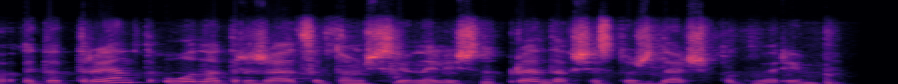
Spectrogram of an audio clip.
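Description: A woman has a plain, everyday voice at a medium pitch. Her pitch varies in an ordinary way. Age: 30s. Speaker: podcast co-host, blogger producer. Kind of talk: casual chat.

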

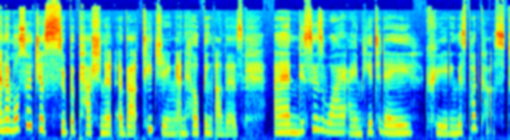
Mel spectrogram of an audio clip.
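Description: A woman's fairly high voice with an Australian accent, a warm, enthusiastic tone, ordinary pitch variation and a moderate pace, dry and close with no echo in a very clean recording with a silent background. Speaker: podcast host and illustrator. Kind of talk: solo podcast monologue, casual and conversational. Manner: warm, enthusiastic, conversational.

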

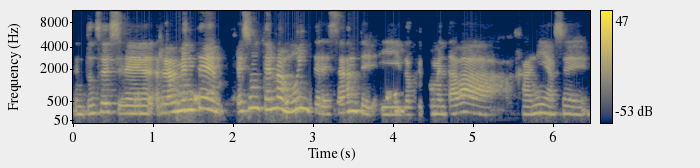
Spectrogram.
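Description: A somewhat breathy woman's voice at medium pitch, at a very slow pace. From Mexico. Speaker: concert pianist. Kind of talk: casual chat.

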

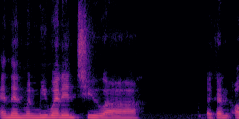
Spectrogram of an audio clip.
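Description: A woman with a Canadian accent has an ordinary speaking voice at a fairly low pitch. She goes at a fairly slow pace, and her pitch varies in an ordinary way. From Montreal, Quebec. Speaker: podcast host and comedian. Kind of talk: casual interview. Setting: video call.

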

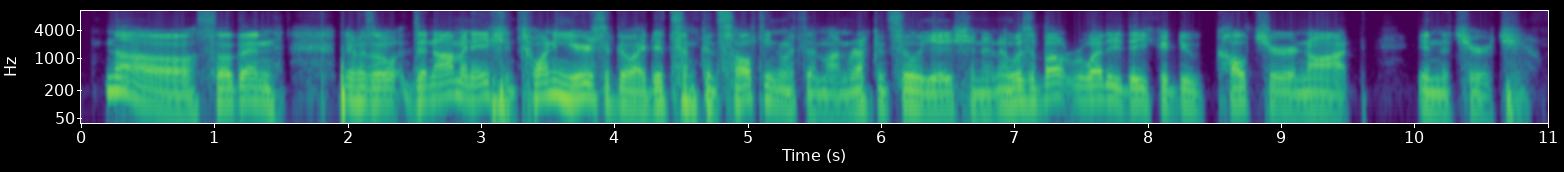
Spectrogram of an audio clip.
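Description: Lively intonation from a man at a fairly low pitch, at a moderate pace. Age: 60s. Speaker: theology professor. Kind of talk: casual chat.

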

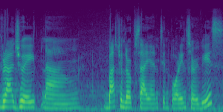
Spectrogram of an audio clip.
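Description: A woman speaks with a fairly low pitch. Her pitch variation is ordinary. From Philippines, Manila. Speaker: pastor. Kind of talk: testimony.

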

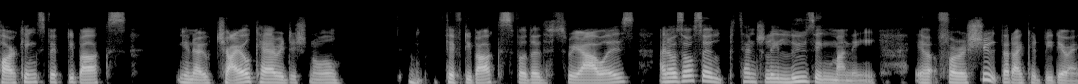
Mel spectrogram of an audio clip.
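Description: A woman with an American accent speaks at a very deep, low pitch in a dry, close recording with no echo and a quiet background. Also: ordinary pitch variation, moderate pace. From England. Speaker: photographer and business mentor. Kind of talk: interview.

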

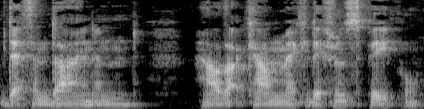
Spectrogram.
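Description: A man with a Yorkshire accent speaks in a very deep, low pitch. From Yorkshire, England. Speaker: widower and health campaigner. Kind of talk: casual interview conversation about grief.

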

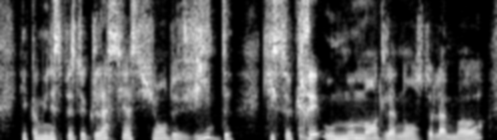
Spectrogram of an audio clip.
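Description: A man speaks with a dark, mellow tone and ordinary pitch variation. The sound is dry and close, with no echo. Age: 50s. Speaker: psychoanalyst and author. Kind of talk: interview. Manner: halting.

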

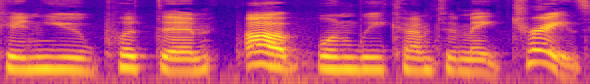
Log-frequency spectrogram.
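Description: A woman with an American accent talks at a fairly high pitch over noticeable background noise. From central Oklahoma. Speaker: podcast co-host, entrepreneur. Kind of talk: casual chat.

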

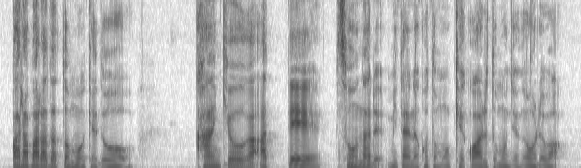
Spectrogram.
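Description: An unremarkable speaking voice from a man, fairly quick with lively intonation, on a very clean recording with a silent background. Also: medium pitch for a man. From Japan, Sapporo (Hokkaido). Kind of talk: casual chat.

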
